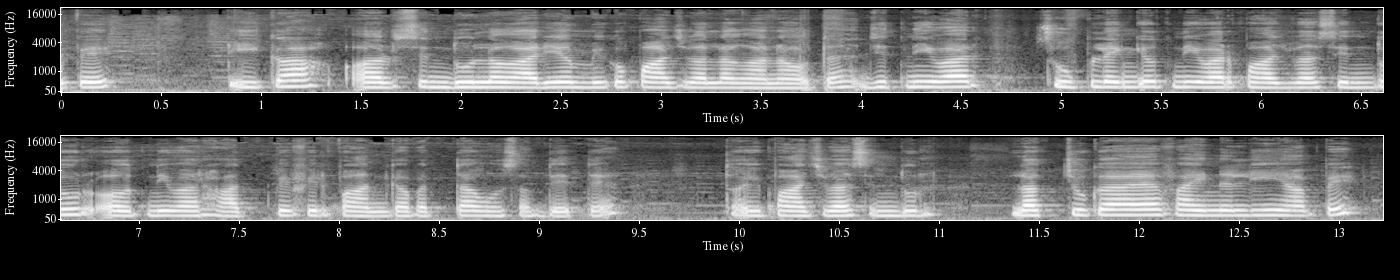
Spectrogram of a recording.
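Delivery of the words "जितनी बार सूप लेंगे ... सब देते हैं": ordinary talk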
